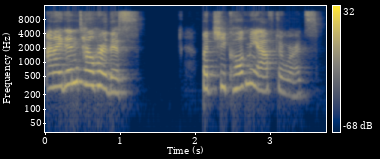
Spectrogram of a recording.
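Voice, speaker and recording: A woman in her thirties tells a personal spiritual story as an interview guest. Her voice sits a little high. She speaks earnestly and chattily, with frequent fillers and quick restarts. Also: animated, pushed and bright. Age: 30s.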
